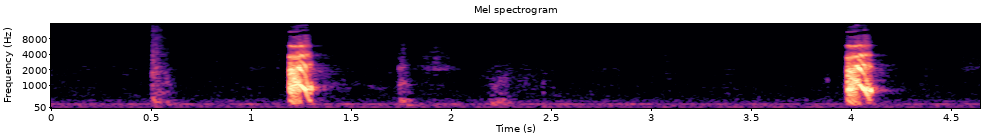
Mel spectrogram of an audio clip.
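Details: Hiccups keeping someone from sleeping: two strong, abrupt hiccups about three seconds apart with faint softer ones between, quiet room; hiccups.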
